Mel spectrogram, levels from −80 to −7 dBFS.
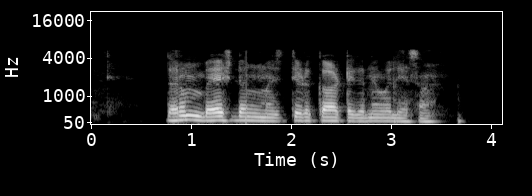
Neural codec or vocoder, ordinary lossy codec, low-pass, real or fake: none; Opus, 64 kbps; 5.4 kHz; real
